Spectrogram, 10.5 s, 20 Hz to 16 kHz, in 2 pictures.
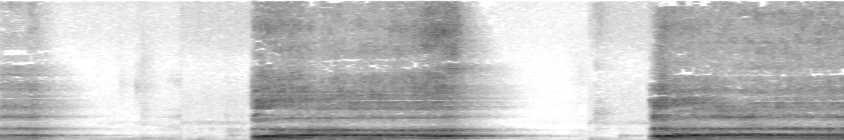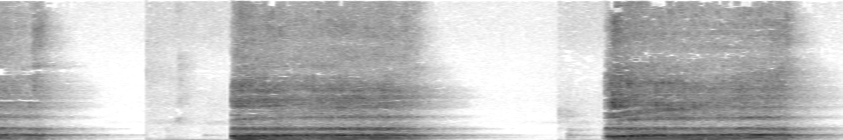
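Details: Four long, loud, voiced belches about 2.5 seconds apart, each lasting over a second, in an apartment; repeated deliberate burping.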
